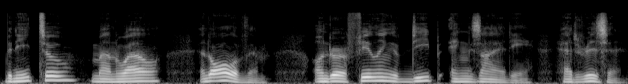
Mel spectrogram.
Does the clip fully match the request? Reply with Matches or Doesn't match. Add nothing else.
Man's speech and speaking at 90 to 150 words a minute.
Matches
